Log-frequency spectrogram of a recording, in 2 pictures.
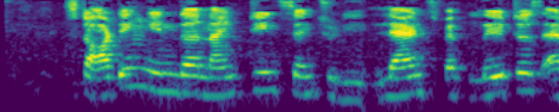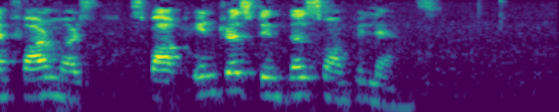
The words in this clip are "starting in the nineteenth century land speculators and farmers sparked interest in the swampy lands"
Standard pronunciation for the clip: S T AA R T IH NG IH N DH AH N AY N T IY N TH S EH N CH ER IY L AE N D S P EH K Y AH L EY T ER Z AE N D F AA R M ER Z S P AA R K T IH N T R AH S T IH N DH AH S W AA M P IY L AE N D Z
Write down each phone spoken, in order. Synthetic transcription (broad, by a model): S T AA R T IH NG IH N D AH N AY N T IY N T S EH N CH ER IY L AE N D S P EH K Y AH L EY T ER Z AE N D F AA R M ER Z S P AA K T IH N T R AH S T IH N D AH S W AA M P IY L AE N D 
